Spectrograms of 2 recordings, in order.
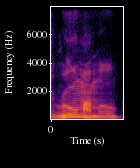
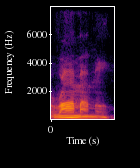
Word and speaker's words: Rumamu: It's Rumamu, not Ramamu, okay?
